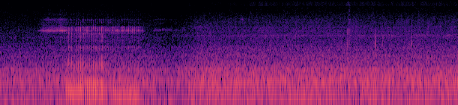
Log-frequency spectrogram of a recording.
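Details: Densuke, a pet bulldog, sleeping indoors, snores quietly for his breed and often twitches his face and talks in his sleep. One rough, breathy snore swells over about a second with a faint nasal whistle on top, then steady low breathing.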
